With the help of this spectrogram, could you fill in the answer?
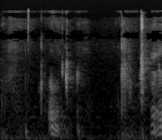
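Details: Chihuahua puppies, eleven weeks old, fighting over a towel: two quick high squeaky yips with a soft growl between them, set against light indoor scuffling.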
